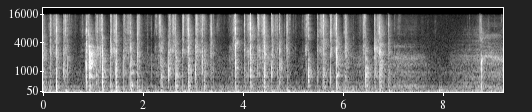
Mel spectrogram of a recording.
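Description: A deck of 32 playing cards is shuffled close by, crisp rapid riffles and snapping bursts repeating in quick uneven rhythm, with no talking.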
